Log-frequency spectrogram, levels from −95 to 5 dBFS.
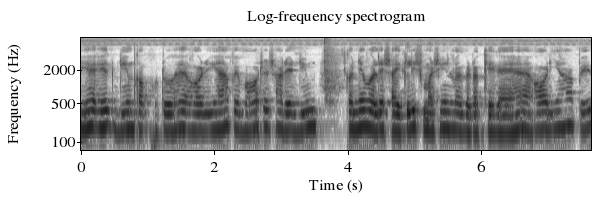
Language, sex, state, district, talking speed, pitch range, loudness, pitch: Hindi, male, Bihar, West Champaran, 195 wpm, 165-180 Hz, -17 LUFS, 175 Hz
